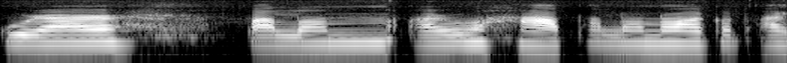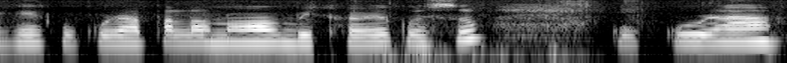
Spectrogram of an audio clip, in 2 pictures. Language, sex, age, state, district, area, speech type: Assamese, female, 30-45, Assam, Charaideo, rural, spontaneous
